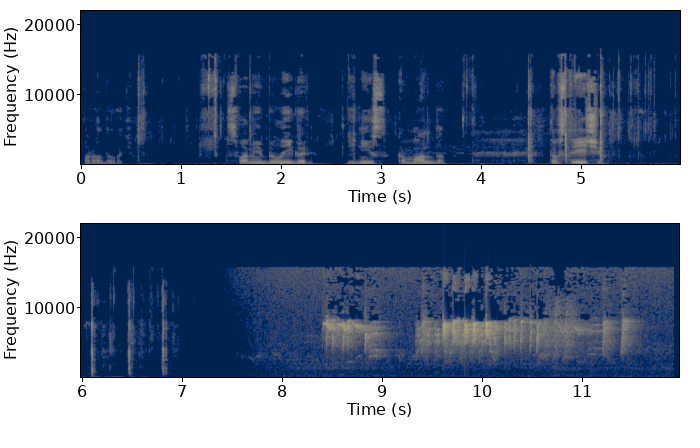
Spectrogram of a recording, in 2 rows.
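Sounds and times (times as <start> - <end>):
faint outdoor background noise: 0.0 - 11.9
birds chirping in trills: 3.3 - 4.5, 7.5 - 11.9.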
